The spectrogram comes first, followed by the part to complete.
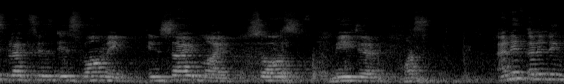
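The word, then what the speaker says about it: psoas: is sauce sauce region we write with the P P is silent never bothered for sauce it is sauce so this muscle is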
